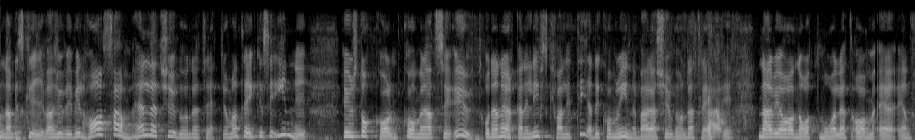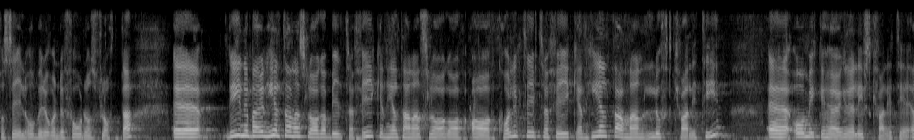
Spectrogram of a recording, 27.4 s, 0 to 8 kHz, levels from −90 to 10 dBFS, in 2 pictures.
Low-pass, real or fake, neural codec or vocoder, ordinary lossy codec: 7.2 kHz; fake; vocoder, 22.05 kHz, 80 mel bands, HiFi-GAN; none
